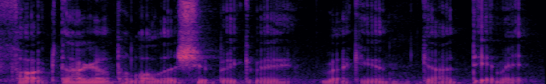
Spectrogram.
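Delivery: low muttered complaint under the breath; annoyed mutter, dropping away; muttered grumble. Retold or imitated. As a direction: grumble it quietly to yourself.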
